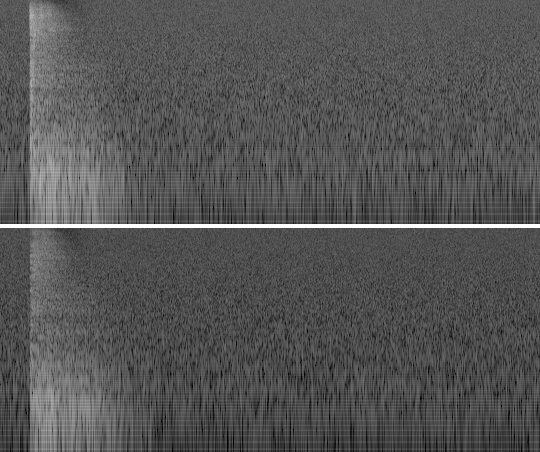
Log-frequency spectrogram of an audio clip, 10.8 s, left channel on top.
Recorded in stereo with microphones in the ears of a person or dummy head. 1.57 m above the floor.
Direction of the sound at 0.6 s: 60° left (ahead or behind).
